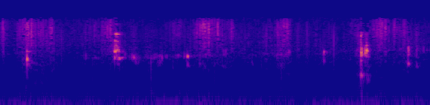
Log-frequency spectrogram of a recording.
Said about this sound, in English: Get the glasses. And drop in the ice. Open the bottle. That's it now. Pour out the Coca-Cola.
